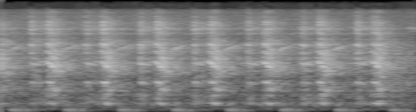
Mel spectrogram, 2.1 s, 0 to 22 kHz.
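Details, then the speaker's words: XR150 clone motorcycle, electric start: starter pulses slowly about four a second with no firing; battery very weak, decompression lever needed to start; weak battery, slow cranking. "Okay. I do have the battery, seems pretty weak."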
